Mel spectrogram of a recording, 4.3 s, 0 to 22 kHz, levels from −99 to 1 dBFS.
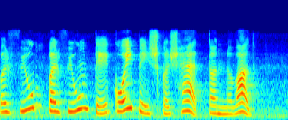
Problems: background sounds at intervals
